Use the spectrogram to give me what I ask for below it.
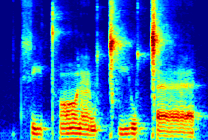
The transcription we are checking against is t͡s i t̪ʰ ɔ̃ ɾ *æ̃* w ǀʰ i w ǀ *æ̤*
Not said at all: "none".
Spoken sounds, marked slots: æ̃, æ

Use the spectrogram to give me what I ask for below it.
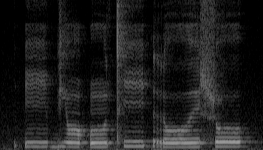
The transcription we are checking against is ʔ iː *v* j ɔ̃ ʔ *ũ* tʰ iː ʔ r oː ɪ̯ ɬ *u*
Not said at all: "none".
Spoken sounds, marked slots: b, õ, o

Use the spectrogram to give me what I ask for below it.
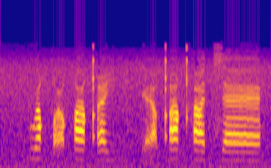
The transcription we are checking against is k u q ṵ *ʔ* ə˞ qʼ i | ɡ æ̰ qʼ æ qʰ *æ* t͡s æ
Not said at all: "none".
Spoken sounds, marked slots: q, æ

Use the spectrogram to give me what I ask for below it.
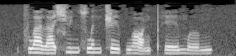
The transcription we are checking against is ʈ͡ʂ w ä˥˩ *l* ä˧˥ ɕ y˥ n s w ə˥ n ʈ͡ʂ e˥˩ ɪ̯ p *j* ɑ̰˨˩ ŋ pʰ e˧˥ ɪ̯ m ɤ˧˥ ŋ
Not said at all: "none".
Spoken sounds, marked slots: l, w

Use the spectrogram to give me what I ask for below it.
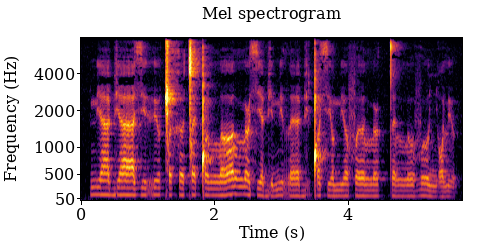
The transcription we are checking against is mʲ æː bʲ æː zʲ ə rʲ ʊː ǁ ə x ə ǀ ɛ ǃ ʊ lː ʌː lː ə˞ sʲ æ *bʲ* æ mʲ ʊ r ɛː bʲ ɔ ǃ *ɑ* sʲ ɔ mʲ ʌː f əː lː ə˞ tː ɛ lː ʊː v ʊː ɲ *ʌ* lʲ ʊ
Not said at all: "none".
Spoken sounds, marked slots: bʲ, ʌ, ɔ

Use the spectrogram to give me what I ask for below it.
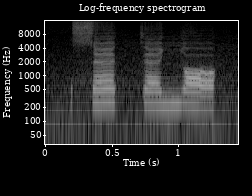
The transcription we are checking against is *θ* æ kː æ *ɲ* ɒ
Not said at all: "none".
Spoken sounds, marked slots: s, ɲ

